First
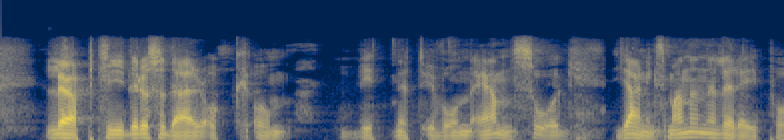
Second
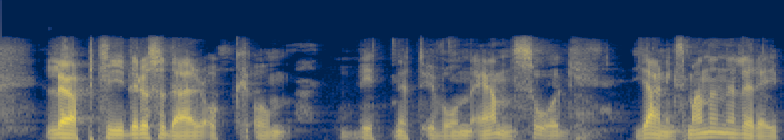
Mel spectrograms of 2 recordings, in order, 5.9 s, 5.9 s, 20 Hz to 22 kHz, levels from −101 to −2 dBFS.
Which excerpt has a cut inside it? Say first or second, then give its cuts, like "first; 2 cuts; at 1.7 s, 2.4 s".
first; 1 cut; at 4.5 s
